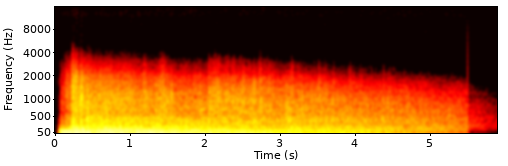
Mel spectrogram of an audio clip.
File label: Landscape Glacier Ice Distant, Ambience; Warframe; Venus Open World; One Offs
